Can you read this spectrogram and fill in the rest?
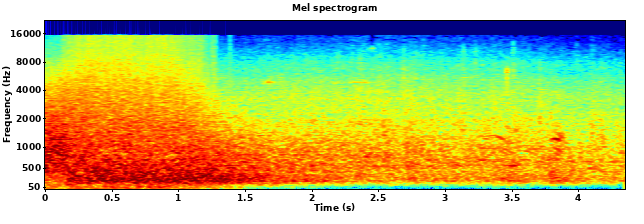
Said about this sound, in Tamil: முன்னதாக பிற்பகல் 2 to 4 கட்டடம் இடிக்கப்படும் என்று அறிவிக்கப்பட்டிருந்தாலும் மாலை 6:30 மணியளவில்தான் இந்த கட்டடத்தில் உள்ள வெடிபொருட்கள் வெடிக்கச் செய்யப்பட்டு கட்டடம் இடிக்கப்பட்டது.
